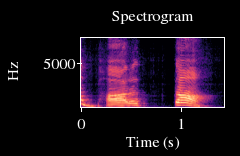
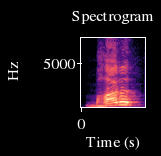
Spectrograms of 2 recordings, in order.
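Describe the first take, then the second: First: BHARATA with a long, separated "taa" ending; भारता with the final vowel held long; drawn-out final A. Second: भारत ending on the consonant T; भारत as "BHAA-rat", without a long final vowel; no added A. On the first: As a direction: stretch भारता slowly into "bhaarat-TAA". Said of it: "नहीं होता". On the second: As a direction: say भारत briskly and firmly, closing on "rat". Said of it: "पर ए जो है ये लगाया जाता है". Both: Shown as a demonstration.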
